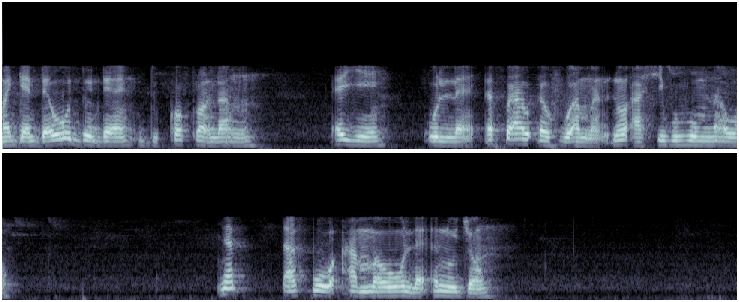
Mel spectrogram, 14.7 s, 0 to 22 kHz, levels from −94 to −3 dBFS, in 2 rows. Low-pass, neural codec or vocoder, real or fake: 3.6 kHz; vocoder, 44.1 kHz, 128 mel bands, Pupu-Vocoder; fake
